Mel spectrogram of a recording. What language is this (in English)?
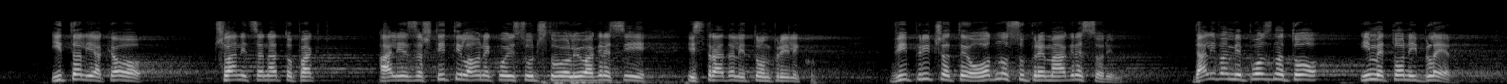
Serbian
